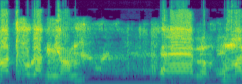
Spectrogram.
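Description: Speech only: a voice talking with a radio-like sound, pausing briefly around the middle and drawing out one syllable near the end.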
